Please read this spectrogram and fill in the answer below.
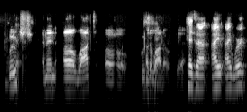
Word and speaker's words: Buccellato: It's Buccellato. So it's like Buccellato? Okay. Bucce, and then a lot o.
